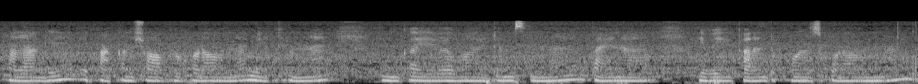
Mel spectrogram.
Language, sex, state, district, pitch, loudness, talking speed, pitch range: Telugu, female, Andhra Pradesh, Manyam, 175 Hz, -17 LUFS, 115 wpm, 165-190 Hz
